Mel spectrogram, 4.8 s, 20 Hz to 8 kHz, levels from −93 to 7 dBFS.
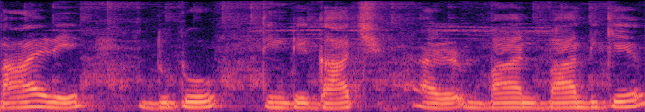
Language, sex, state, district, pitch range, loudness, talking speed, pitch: Bengali, male, West Bengal, North 24 Parganas, 130-145 Hz, -17 LUFS, 85 wpm, 135 Hz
